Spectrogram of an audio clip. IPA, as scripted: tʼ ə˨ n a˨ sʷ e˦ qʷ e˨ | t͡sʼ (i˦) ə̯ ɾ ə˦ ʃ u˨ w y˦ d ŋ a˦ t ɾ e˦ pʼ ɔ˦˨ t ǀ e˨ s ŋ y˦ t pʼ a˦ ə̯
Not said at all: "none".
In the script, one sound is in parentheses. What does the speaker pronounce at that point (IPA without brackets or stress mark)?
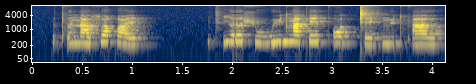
i˦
